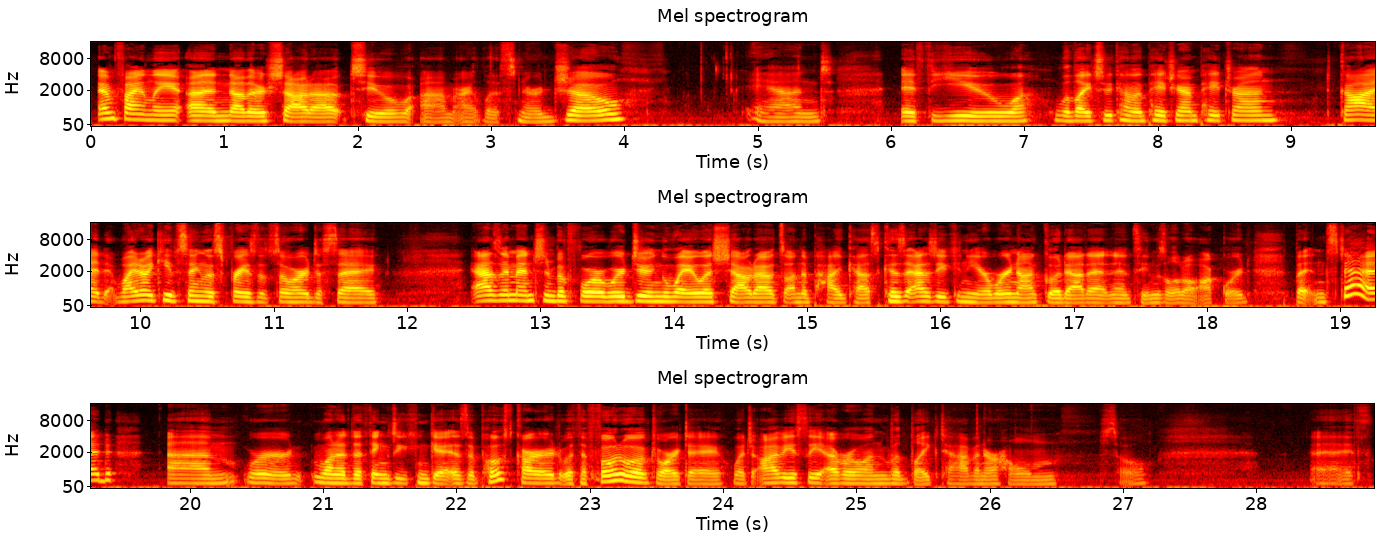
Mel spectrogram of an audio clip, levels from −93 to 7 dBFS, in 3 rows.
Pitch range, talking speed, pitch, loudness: 150-180 Hz, 195 wpm, 165 Hz, -20 LUFS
